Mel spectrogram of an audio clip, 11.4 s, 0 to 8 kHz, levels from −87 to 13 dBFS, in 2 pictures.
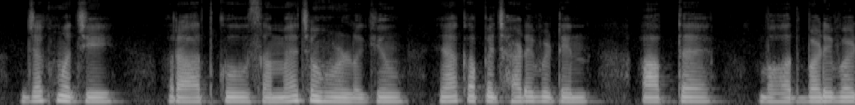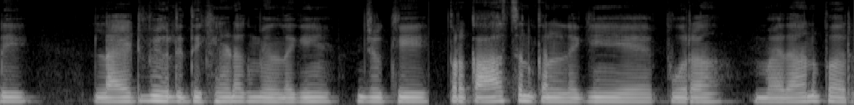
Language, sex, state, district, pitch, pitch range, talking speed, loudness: Garhwali, male, Uttarakhand, Uttarkashi, 120 Hz, 115-125 Hz, 170 wpm, -26 LUFS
